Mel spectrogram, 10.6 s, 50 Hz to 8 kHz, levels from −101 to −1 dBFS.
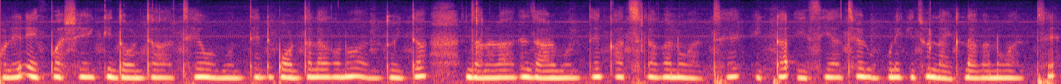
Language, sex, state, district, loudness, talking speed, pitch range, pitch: Bengali, female, Tripura, West Tripura, -14 LUFS, 165 wpm, 210-230 Hz, 220 Hz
